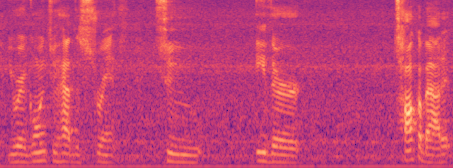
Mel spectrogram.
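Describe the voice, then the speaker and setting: A man with an American accent talks at a fairly slow pace. The recording has noticeable background noise and audible room echo. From US South, Alabama. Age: 20s. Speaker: content creator. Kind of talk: personal testimony vlog.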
